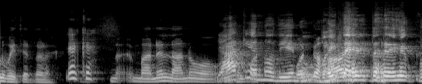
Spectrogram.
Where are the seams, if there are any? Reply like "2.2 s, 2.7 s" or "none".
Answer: none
